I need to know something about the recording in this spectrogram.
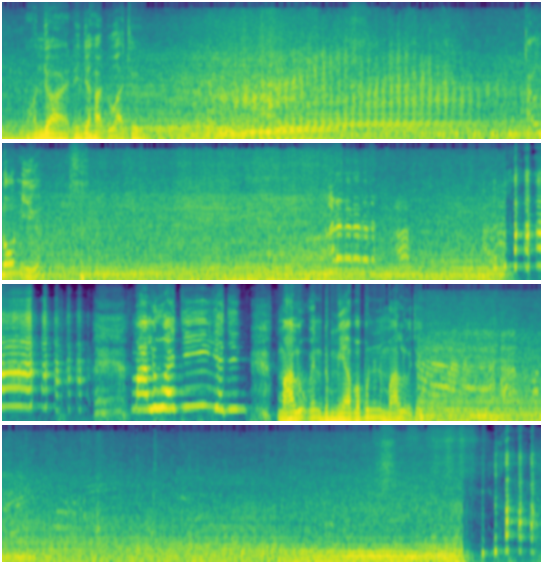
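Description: Motorcycle engines roar and rev.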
